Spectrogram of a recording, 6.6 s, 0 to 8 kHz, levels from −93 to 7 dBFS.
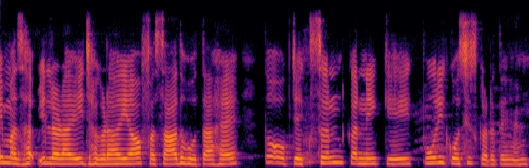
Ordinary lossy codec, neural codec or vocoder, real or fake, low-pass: none; none; real; 7.2 kHz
